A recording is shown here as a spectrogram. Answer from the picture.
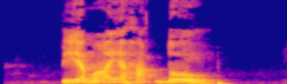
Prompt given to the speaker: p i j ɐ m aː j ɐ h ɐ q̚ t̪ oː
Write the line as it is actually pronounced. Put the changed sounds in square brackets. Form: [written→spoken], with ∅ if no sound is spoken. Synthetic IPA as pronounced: p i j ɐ m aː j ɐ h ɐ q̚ [t̪→d̪] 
